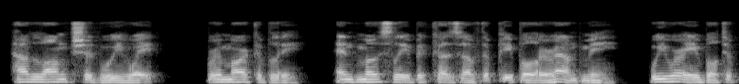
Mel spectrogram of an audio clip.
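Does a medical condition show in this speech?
Yes: ALS, through a speech-generating device; diagnosed at age 34, lost walking, talking and breathing, tracheostomy and ventilator; eight years since diagnosis, ventilator dependent via tracheostomy; cannot speak, eye-activated synthetic voice built from voice banking, types replies, silences while typing.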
